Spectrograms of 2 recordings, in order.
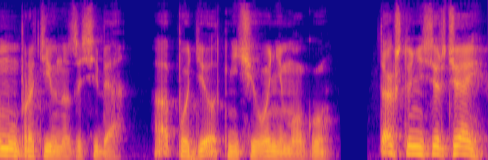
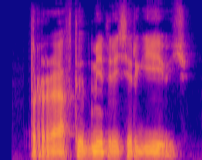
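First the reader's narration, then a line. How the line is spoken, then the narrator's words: Sighing. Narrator (Russian): вздохнул Николай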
